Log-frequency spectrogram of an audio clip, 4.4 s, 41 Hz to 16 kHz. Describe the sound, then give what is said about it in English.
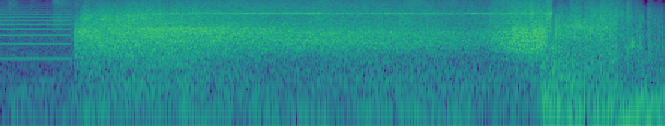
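An F-14 Tomcat fighter jet's steady whine gives way to a loud, rushing roar as it fires a missile at a MiG, then a heavier explosive burst near the end. No voices. “I've got a good lock. Firing.”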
